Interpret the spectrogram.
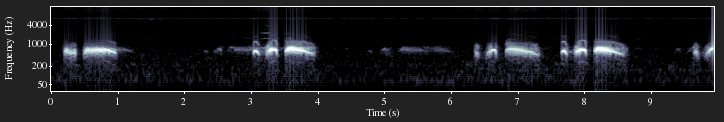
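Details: Spotted dove, wild-caught, 'thổ pha' type, contest cooing at Sa Thầy on 26 November 2019. Low coo phrases come in bursts separated by silences, some with quick stuttered notes before a longer falling coo, with faint soft hums between.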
